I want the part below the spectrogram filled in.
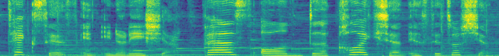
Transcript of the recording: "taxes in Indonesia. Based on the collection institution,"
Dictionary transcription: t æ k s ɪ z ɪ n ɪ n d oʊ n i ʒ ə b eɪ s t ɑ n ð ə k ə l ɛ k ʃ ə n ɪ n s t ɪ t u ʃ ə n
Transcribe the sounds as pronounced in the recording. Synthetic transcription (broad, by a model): t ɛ k s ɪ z ɪ n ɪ n d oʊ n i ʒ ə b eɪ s ɑ n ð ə k ə l ɛ k ʃ ə n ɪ n s t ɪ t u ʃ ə n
